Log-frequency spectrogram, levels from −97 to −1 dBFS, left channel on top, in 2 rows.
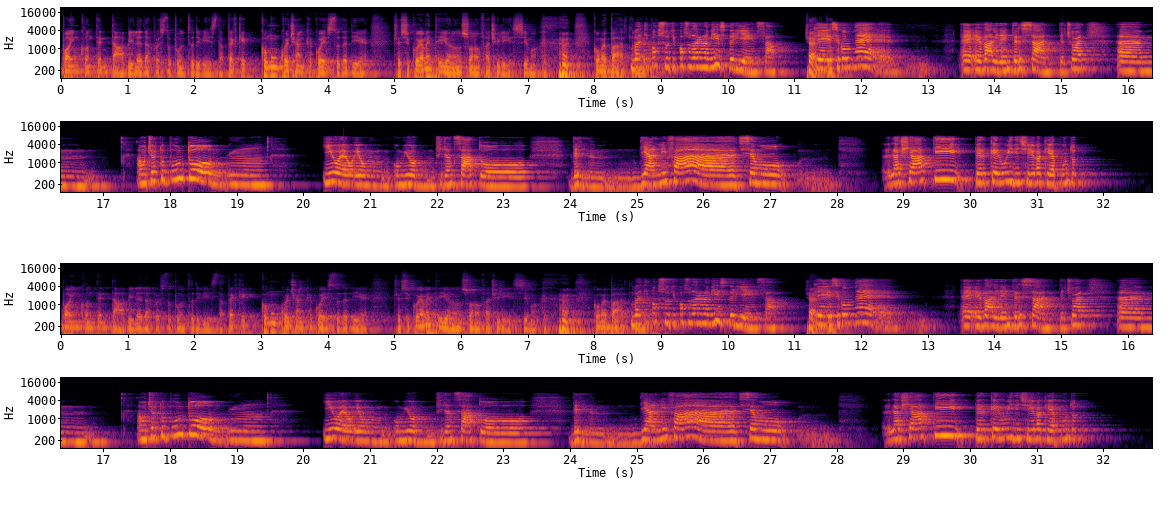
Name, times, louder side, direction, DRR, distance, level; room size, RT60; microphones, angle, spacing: voice 1, 0.0-8.9 11.2-11.6, left 3 dB, 70° left, 0.7 m, -32 dB
voice 2, 8.5-10.8 11.3-13.0 13.5-17.0 17.5-19.5 20.3-28.0 28.7-31.6, left 4 dB, 35° left, 0.8 m, -29 dB
17.5 x 10.0 x 3.0 m
head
